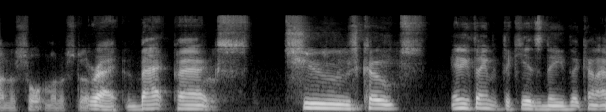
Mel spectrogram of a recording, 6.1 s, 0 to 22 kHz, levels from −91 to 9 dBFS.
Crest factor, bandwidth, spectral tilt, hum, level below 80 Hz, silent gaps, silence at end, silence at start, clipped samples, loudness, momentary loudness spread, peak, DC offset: 16 dB; 12.5 kHz; -6.5 dB/octave; none; -56 dBFS; none; 0 s; 0 s; under 0.1%; -17 LUFS; 15 LU; 0 dBFS; under 0.1%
